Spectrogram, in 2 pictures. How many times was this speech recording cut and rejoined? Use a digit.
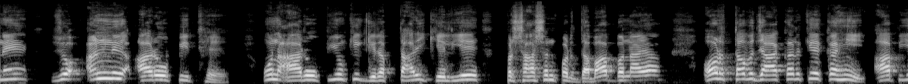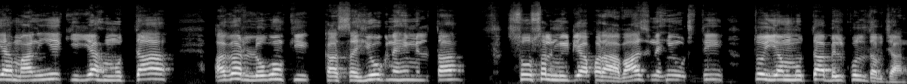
0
